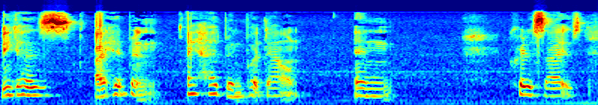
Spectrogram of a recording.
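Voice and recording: A slow, medium-pitched woman's voice with fairly even intonation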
